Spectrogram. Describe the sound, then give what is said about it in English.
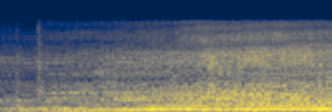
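A car engine revs as the vehicle starts driving, a steady low engine hum that swells slightly louder and holds. “Okay, start driving.”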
